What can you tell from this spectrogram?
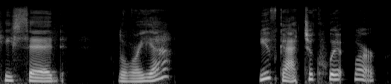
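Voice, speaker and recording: In a Southern US accent, a woman speaks at a very slow pace with a fairly low pitch and very wide pitch swings. The sound is dry and close, with no echo. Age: 80s+. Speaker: amputee patient. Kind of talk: interview.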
